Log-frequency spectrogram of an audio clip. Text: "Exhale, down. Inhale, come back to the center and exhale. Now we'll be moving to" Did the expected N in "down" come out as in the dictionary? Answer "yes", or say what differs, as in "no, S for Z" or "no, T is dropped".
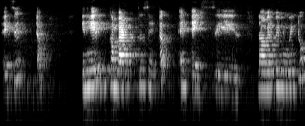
no, N is dropped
